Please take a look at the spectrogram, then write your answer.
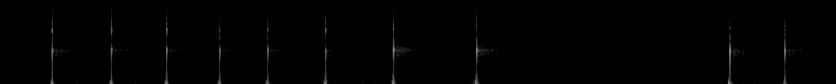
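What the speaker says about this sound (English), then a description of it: "let's, for example, record some finger snaps to test things out" Ten crisp finger snaps ring out one at a time in a quiet room: a steady run of eight, a pause, then two more.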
